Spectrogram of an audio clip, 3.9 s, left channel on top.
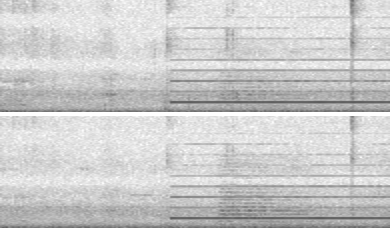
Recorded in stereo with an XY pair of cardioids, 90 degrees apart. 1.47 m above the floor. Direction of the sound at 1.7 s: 50° left.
